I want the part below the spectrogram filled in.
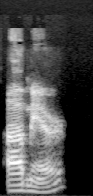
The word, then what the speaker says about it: Aamar: It actually is Aamar and Khwaja.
